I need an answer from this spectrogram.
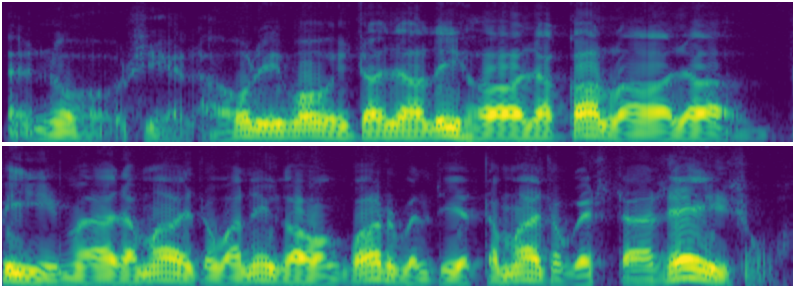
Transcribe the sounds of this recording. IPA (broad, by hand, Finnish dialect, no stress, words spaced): noˑ sielːæ oli ʋoˑitɑ jɑ lihɑː jɑ kɑlɑː jɑ piːmæː jɑ mɑitoʋɑ niːŋ kɑuɑŋ ku ɑrʋeltiː etːæ mɑito kestæː seisoʋɑ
